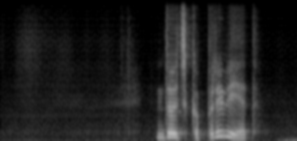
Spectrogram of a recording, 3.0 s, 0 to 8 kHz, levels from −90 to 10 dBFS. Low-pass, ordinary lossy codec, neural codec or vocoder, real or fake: none; none; codec, 16 kHz, 0.3 kbps, FocalCodec; fake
